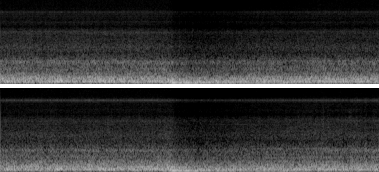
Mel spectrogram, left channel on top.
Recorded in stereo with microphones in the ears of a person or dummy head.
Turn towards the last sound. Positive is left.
turn(degrees=-55)  # may be behind; listen again after turning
